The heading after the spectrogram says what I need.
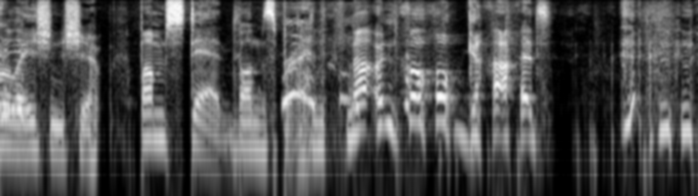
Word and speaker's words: Bumstead: And the bum spread. Like I would just have those sandwiches for his that last whole name? relationship. Bumstead.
